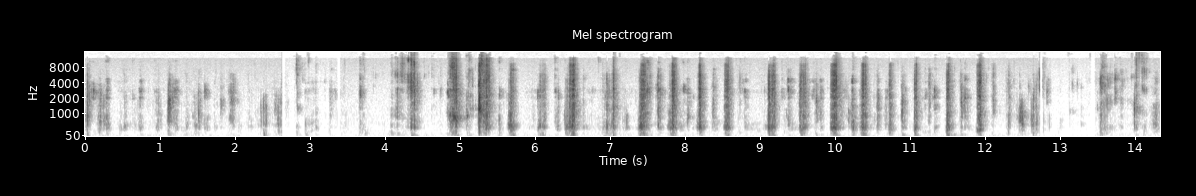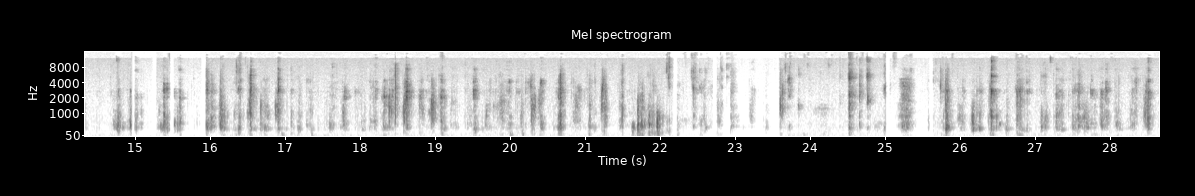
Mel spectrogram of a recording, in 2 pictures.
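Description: Close-miked mouth sounds of a person biting into and chewing a whole stir-fried sundae (Korean blood sausage): a dense, irregular run of chewing clicks and smacks. It is busiest from about four seconds in, with a couple of short pauses.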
